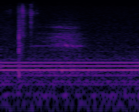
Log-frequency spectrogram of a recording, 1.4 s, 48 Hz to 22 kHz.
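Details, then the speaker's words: HP bench power supply buzzing as it feeds a boost converter in a negative-resistance demo: input dropped from 20 V to 10 V and supply current rose to about 3.5 A; a faint, steady fixed-pitch transformer buzz under heavier load. "you hear the HP kind of buzzing because it's putting out a little more Kurt now"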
